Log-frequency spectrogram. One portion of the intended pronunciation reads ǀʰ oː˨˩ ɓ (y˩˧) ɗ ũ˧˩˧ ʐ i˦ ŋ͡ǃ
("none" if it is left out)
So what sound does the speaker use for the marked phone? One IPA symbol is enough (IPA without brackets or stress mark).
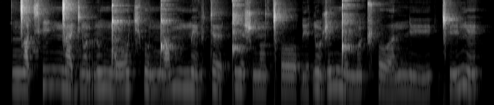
y˩˧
